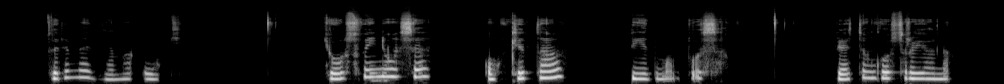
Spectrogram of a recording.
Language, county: Lithuanian, Marijampolė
